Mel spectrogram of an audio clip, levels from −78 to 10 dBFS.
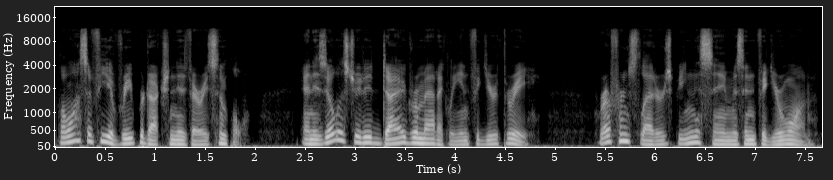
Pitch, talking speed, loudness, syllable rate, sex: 130 Hz, 180 wpm, -17 LUFS, 6.7 syllables/s, male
